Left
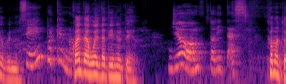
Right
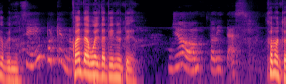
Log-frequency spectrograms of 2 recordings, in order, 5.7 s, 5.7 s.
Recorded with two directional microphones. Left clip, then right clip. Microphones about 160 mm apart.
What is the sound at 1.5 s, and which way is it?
Speech, 40° right (ahead or behind).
